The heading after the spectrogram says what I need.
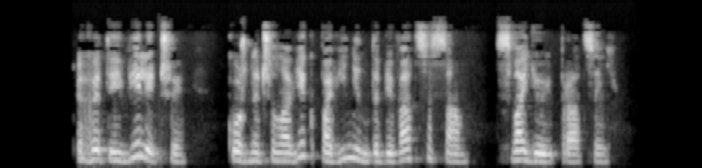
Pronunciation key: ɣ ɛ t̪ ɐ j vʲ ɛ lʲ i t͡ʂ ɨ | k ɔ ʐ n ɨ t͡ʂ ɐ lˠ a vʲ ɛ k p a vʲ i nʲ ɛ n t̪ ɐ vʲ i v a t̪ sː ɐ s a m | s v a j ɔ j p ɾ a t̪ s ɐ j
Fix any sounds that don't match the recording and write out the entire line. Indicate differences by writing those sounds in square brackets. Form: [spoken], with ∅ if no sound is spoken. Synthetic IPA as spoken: ɣ ɛ t̪ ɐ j vʲ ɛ lʲ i t͡ʂ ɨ | k ɔ ʐ n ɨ t͡ʂ ɐ lˠ a vʲ ɛ k p a vʲ i nʲ ɛ n [d̪] ɐ [bʲ] i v a t̪ sː ɐ s a m | s v a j ɔ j p ɾ a t̪ s ɐ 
